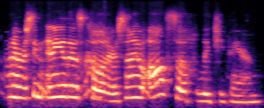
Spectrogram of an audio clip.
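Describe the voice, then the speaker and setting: A woman's voice: very high-pitched, animated, fast talker, fairly bright tone. A woman co-hosting a casual chat about knitting, heard over a video call and chatting in an easygoing way. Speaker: podcast co-host. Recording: dull lo-fi video call audio.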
